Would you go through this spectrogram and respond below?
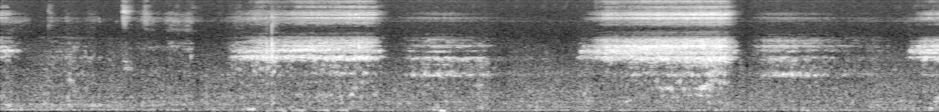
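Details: Person still asleep in the morning, snoring: breathy, hissing snores in slow cycles, about two in twelve seconds.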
